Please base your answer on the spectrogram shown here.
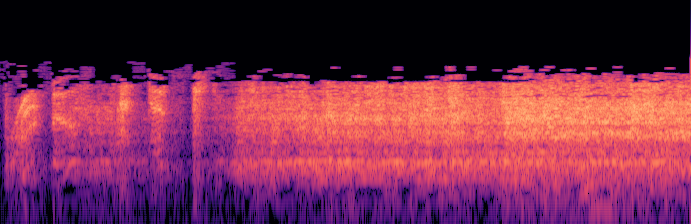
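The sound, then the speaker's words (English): A few sharp knocks, then a steady, building rumble of train wheels clattering along rail track, loud, with no voices. “A train can't be going fast and slow at the same time.”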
